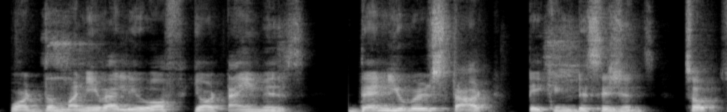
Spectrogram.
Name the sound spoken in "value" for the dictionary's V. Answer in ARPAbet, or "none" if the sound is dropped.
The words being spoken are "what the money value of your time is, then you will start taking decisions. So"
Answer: V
